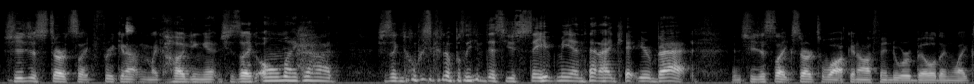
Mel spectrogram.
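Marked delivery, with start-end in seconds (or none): 2.6-7.0 high, giddy fan voice; thrilled squealing gratitude; overjoyed fan. Acted. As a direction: bubble over with delight. Fan overjoyed with signed bat.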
